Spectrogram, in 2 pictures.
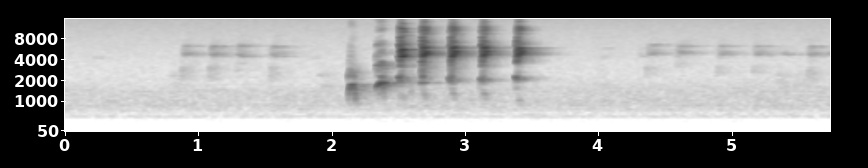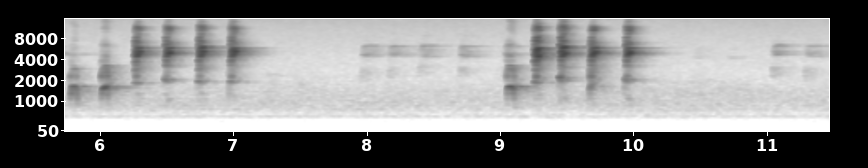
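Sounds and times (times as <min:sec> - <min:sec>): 
common blackbird Turdus merula sharp clicking chink calls: 0:00.9 - 0:03.6, 0:04.4 - 0:07.2, 0:08.0 - 0:10.2.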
